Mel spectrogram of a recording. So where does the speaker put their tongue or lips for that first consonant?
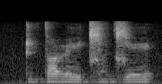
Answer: retroflex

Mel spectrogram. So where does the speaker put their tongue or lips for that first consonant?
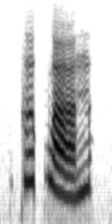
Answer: velum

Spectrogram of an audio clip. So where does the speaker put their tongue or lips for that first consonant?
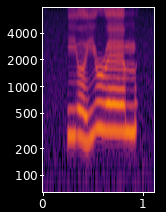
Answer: palate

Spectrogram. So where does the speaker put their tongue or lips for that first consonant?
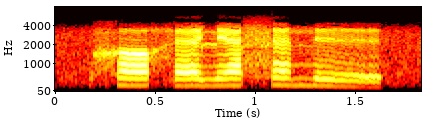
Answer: velum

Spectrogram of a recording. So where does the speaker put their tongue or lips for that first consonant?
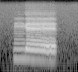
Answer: velum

